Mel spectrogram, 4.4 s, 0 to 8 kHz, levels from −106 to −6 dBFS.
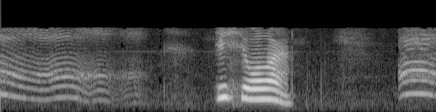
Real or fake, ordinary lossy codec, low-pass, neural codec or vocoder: real; AAC, 16 kbps; 7.2 kHz; none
